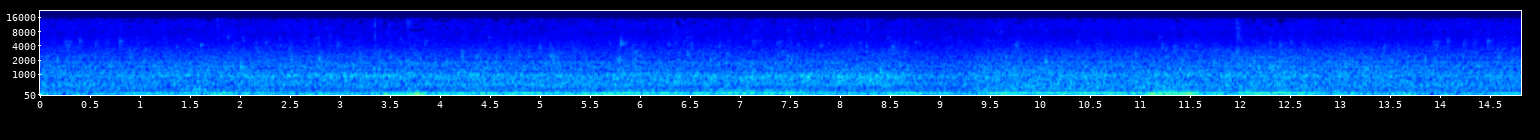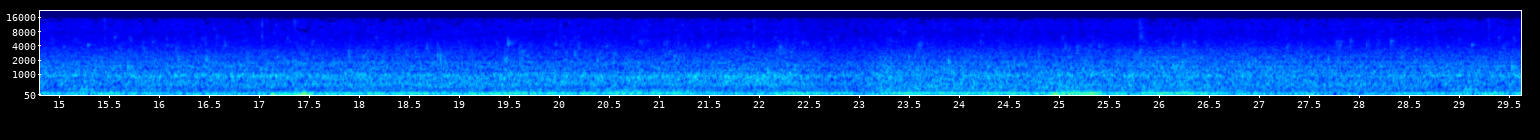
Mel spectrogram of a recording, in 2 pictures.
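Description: Steady rain falling, an even dense hiss with a low steady hum underneath and a few brief louder thuds every several seconds.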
